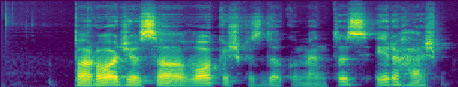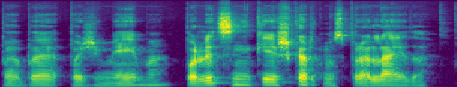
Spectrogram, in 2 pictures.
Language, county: Lithuanian, Vilnius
